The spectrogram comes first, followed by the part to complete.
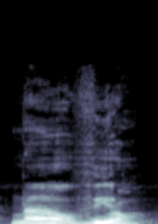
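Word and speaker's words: ناظرة: Wujuhu yawma idzin nadhirah ila rabbiha nadhirah. Ini jangan kebalik. Yang pertama menggunakan dhad, yang kedua menggunakan dha.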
